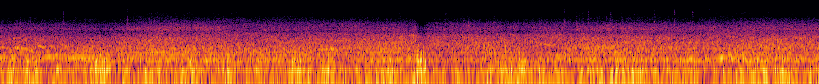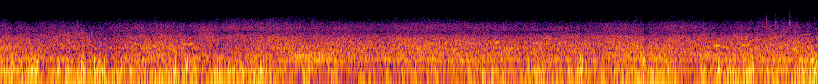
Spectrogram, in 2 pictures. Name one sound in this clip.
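Wind blows roughly past outdoors.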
